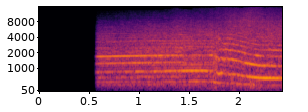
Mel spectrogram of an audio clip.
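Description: Race car pass-by sound effect: a high, steady engine note that starts suddenly about half a second in, then drops in pitch near the end as the car goes past.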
